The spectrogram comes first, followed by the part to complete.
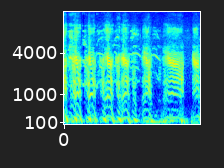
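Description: Men laughing, a quick string of short pitched 'ha' sounds.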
